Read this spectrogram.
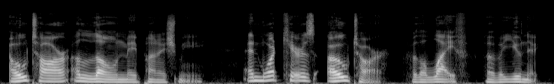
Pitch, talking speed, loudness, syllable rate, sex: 135 Hz, 185 wpm, -18 LUFS, 4.9 syllables/s, male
